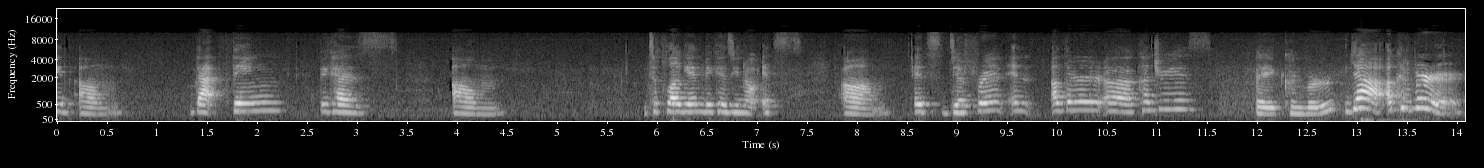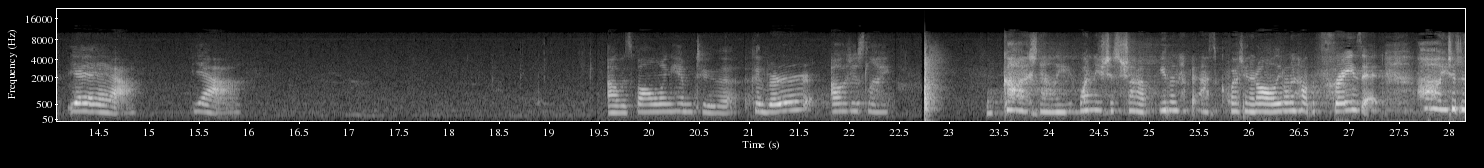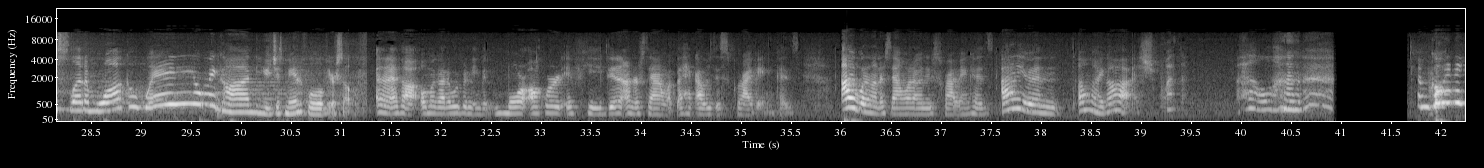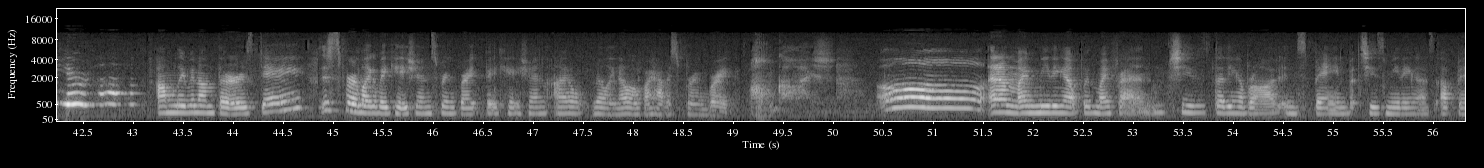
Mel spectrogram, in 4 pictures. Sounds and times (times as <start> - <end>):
Speech: 0.0 - 0.7, 1.4 - 3.4, 4.0 - 4.5, 5.9 - 16.0, 19.6 - 22.5, 23.4 - 40.6, 41.7 - 56.3
Inside, small room: 0.0 - 41.0, 41.7 - 56.3.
